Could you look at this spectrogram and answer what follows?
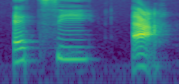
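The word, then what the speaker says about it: etsiä: Etsy it's kind of the same pronunciation as that I believe but then you just add the a at the end Etsy a and then you kind of like say it fastly together and then we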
